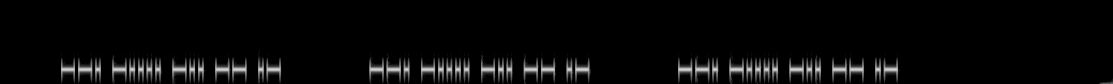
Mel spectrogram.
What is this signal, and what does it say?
Morse code, heard as a keyed tone, about 28 wpm, 700 Hz. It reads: G6DMA G6DMA G6DMA
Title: DXCC-100 Call Signs - 5 Characters - Repeated 3x - 28wpm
